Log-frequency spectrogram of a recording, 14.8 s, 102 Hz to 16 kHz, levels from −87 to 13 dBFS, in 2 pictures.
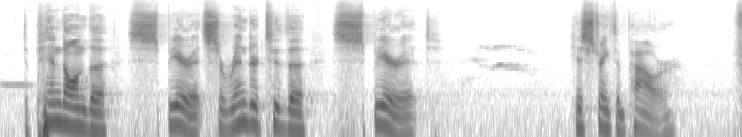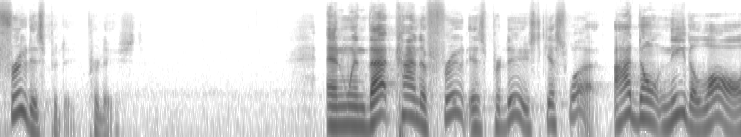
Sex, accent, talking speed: male, American, 120 wpm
